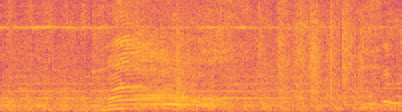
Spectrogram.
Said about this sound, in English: He just threw the bag of money into the helicopter blades.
